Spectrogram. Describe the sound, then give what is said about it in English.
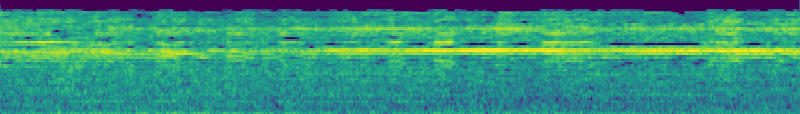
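Vehicle horns honk in a dense, sustained blare over low engine rumble and indistinct crowd noise as protesting Italian farmers enter Milan, the loud mix staying steady throughout without clear breaks between honks. “Lots of honking.”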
